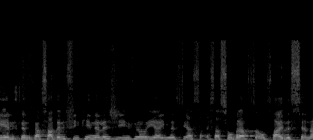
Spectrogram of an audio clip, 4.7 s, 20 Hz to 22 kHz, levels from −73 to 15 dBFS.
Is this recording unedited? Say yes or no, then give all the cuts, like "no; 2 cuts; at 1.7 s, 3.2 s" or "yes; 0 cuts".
yes; 0 cuts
